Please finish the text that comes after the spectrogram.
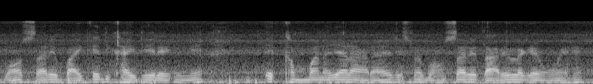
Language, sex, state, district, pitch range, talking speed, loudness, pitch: Hindi, male, Chhattisgarh, Raipur, 100-110 Hz, 200 wpm, -18 LUFS, 105 Hz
